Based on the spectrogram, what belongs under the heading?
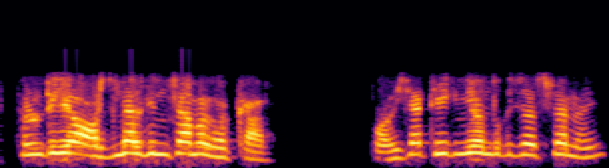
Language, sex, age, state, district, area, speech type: Odia, male, 60+, Odisha, Jharsuguda, rural, conversation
